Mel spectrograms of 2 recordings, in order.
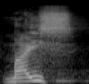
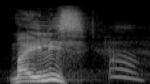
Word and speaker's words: Maëlys: Maïs. Maëlys. Maëlys. Faut prononcer, faut dire Maëlys.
